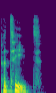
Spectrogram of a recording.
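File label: "petite", English, British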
